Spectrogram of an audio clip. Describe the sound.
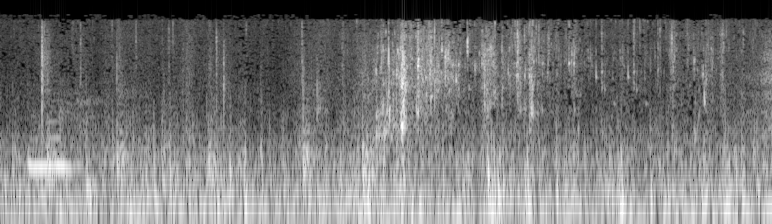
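Water trickling and dripping as a bandage is wrung out over a bucket of water, a faint, steady run of small splashes with a slightly fuller stretch midway.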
